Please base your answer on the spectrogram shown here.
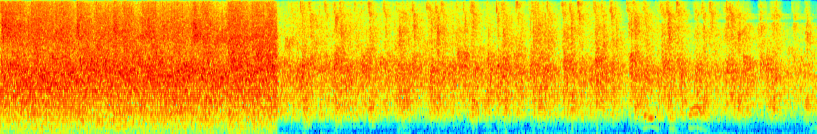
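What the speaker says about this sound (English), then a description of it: "let's give Bill one more round of" An audience at a lecture on black holes and dark matter applauds a speaker, with loud dense clapping that drops to a thinner, quieter round partway through.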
